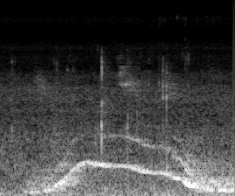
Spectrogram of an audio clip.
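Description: Domestic cat yowling from inside a pet carrier: one long drawn-out call that rises, holds, then slides down low near the end. It is a defensive reaction to a dog sniffing at the carrier.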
